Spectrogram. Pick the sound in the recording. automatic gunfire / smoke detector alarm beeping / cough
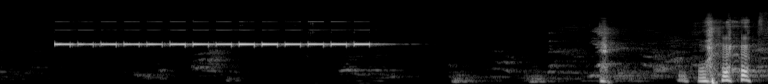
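smoke detector alarm beeping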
